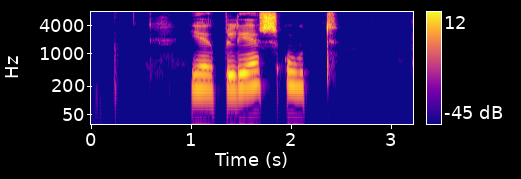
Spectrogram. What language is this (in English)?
Icelandic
